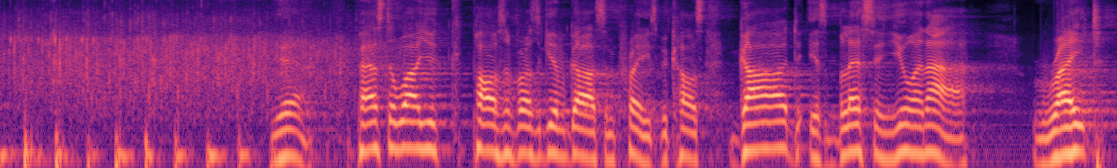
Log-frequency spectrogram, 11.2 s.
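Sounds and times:
audience hand clapping: 0.0s - 4.0s
speech: 2.8s - 11.1s.

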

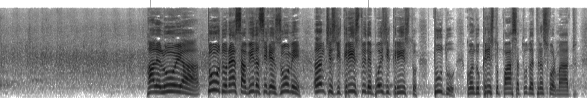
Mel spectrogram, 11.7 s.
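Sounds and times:
audience applause: 0.0s - 6.8s
speech: 3.0s - 11.7s.

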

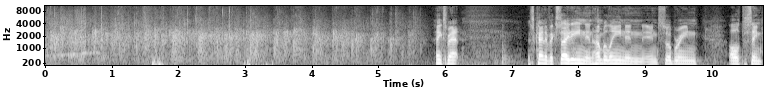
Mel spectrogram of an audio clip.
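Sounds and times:
audience clapping: 0.0s - 5.8s
speech: 5.8s - 6.4s, 7.2s - 10.7s.

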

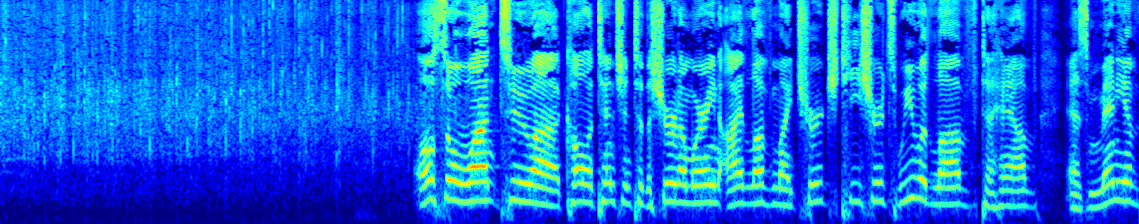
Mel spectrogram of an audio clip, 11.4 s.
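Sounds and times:
crowd clapping: 0.0s - 4.5s
speech: 4.2s - 11.3s.

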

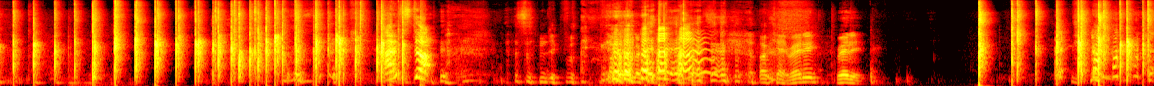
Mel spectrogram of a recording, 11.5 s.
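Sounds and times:
hand clapping: 0.0s - 4.2s, 9.8s - 11.5s
laughter: 2.8s - 7.9s, 10.6s - 11.5s
speech: 4.4s - 8.8s.

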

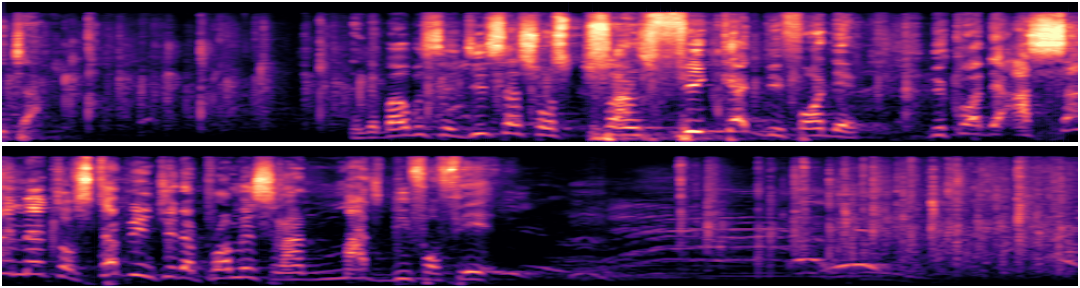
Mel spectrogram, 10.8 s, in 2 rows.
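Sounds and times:
speech: 0.0s - 0.3s, 1.8s - 8.0s
audience clapping: 0.0s - 6.0s, 8.7s - 10.7s.

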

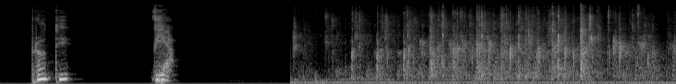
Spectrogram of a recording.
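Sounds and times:
speech: 0.4s - 0.8s, 1.5s - 1.8s
children clapping hands: 2.9s - 6.7s.

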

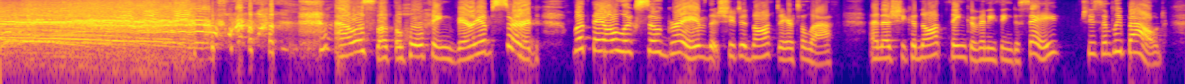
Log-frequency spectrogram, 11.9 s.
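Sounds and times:
crowd cheering during a storybook scene: 0.0s - 3.3s
laughter: 1.1s - 4.4s
speech: 3.4s - 11.8s.

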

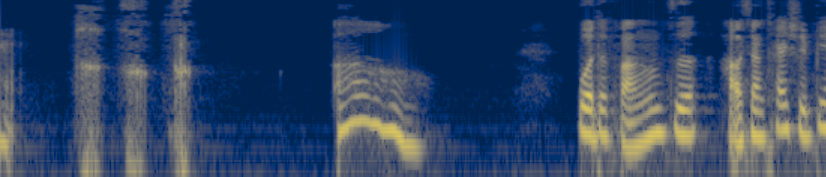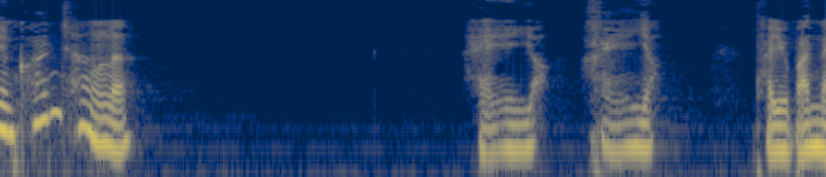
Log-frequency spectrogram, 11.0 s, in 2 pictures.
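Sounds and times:
person imitating pig grunts: 0.0s - 1.4s
speech: 3.9s - 6.5s, 8.7s - 10.0s, 10.6s - 11.0s.

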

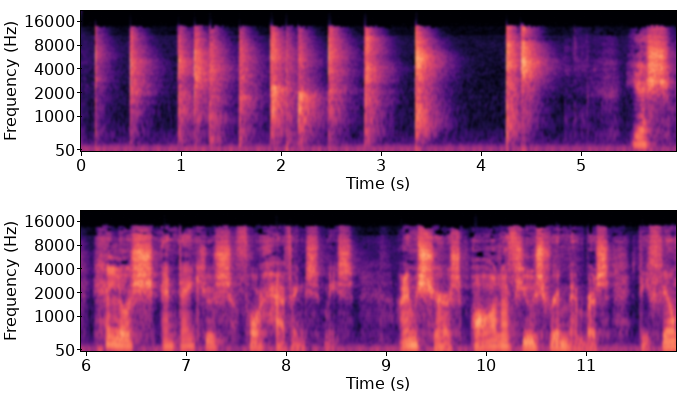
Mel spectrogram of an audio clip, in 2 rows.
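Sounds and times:
sparse handclaps: 0.0s - 4.7s
speech: 5.5s - 11.8s.

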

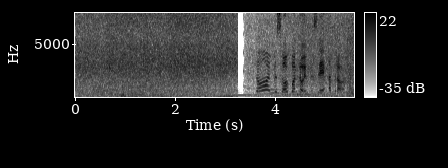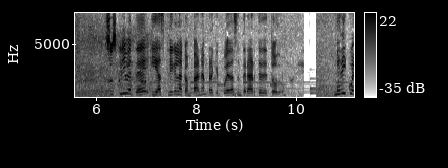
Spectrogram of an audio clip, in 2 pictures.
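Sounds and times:
ocean waves at a surfing beach in Bali: 0.0s - 11.1s
speech: 4.0s - 10.0s, 10.8s - 11.1s.

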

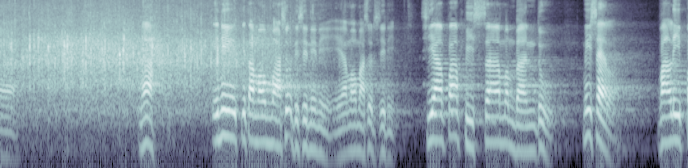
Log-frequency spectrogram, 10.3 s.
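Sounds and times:
audience applause: 0.0s - 4.8s
speech: 2.1s - 2.4s, 3.2s - 10.3s.

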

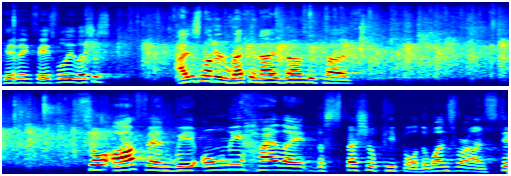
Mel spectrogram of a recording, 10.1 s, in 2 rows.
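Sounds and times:
speech: 0.0s - 3.6s, 6.0s - 10.1s
audience applauding: 0.8s - 7.0s.

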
